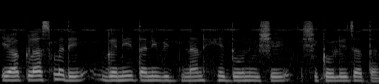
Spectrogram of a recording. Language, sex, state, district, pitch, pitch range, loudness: Marathi, female, Maharashtra, Pune, 185 Hz, 180-190 Hz, -37 LUFS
